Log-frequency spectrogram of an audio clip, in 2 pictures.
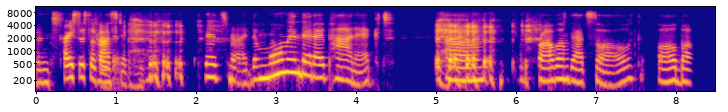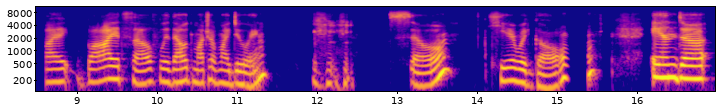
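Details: Adult speaker; Normal speech.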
